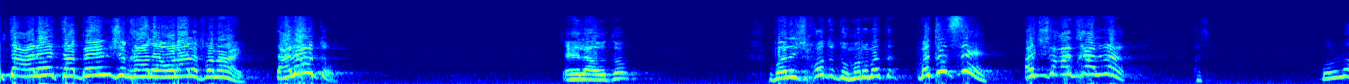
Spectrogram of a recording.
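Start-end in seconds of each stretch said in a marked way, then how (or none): 0.0-2.5 high, loud, forceful order; raised preacher's voice quoting God; booming divine command. Acted. God's command to Abraham, acted. 6.5-8.5 high, loud cry of protest; urgent high exclamation; alarmed stop command. Acted. Acted shout stopping Abraham.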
